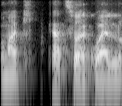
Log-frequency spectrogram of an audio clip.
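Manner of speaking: low, quiet mutter under the breath. Explaining how he reacts when chasing someone, muttering to himself quietly. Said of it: "come se parlassi a me stesso a bassa voce".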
